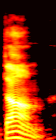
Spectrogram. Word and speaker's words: dumb: And just remember, we don't pronounce the B in dumb.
